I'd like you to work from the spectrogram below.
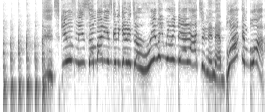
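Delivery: very high, urgent rush of words; frantic alert. Retold or imitated. Running inside to warn about the accident, frantic and high. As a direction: burst in and warn everyone.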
